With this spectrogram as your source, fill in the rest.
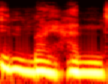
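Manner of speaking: put-on filmmaker voice with German accent. Imagining a different actor in Colin Firth's part, say his line in a Werner Herzog voice. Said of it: "imagine Werner Herzog".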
